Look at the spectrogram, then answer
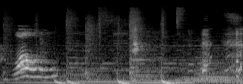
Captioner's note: baby giggling; soft chuckle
